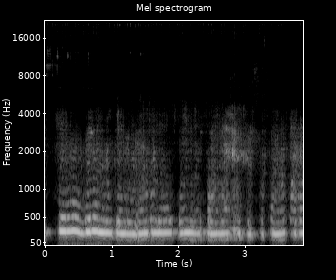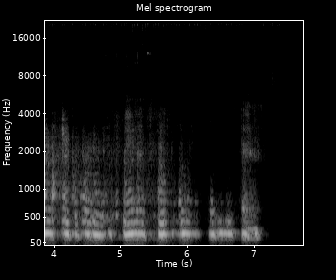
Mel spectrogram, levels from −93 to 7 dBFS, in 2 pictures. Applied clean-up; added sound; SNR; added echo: neural mask model Resemble Enhance denoiser.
